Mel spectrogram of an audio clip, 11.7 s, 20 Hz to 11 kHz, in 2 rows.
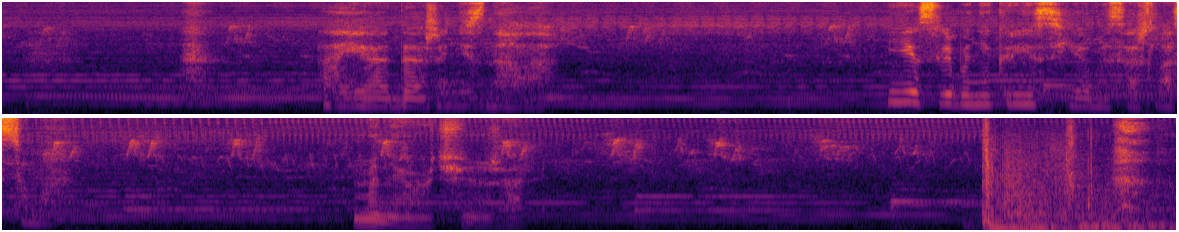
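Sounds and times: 
speech: 1.6s - 2.8s, 4.4s - 6.4s, 7.6s - 8.6s
gunfire booming from a passing cruiser at sea: 10.8s - 11.7s.

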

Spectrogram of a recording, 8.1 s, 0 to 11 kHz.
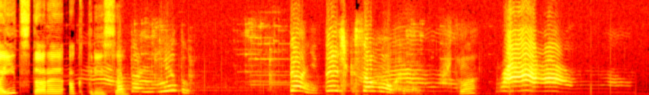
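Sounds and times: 
speech: 0.0s - 2.4s, 3.7s - 6.6s
Siamese cat meowing: 0.9s - 2.0s, 4.8s - 8.0s.

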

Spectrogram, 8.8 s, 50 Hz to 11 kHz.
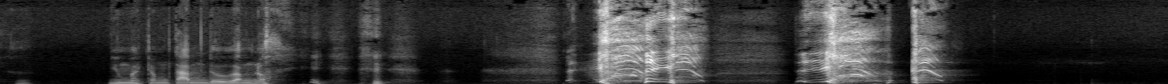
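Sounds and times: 
speech: 0.1s - 3.2s
person coughing while chanting: 4.3s - 5.4s, 6.0s - 7.3s.

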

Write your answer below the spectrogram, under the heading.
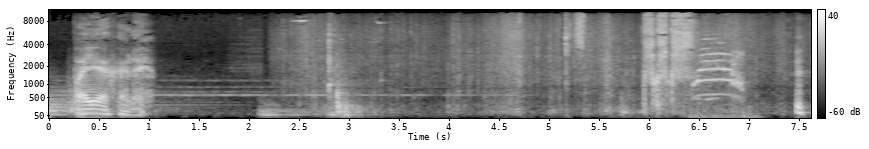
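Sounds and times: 
speech: 0.2s - 1.1s
rustling and shuffling: 2.1s - 7.6s
hungry cat meowing to be fed: 6.3s - 7.1s.

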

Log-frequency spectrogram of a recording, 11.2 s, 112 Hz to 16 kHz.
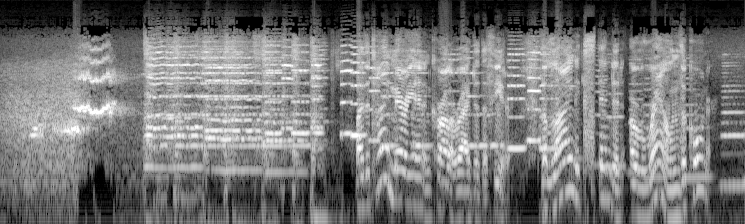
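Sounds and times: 
taxi tires squealing while pulling up: 0.0s - 3.6s
steady tonal drone: 0.0s - 6.4s
speech: 6.8s - 10.9s.

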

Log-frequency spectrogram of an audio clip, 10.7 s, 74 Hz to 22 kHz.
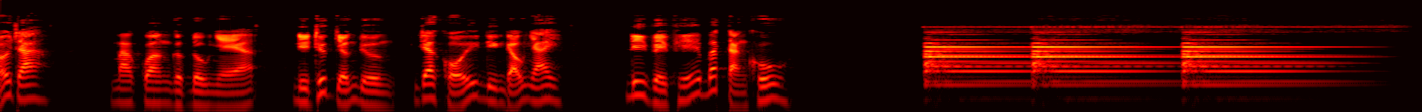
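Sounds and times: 
speech: 0.0s - 6.0s
great bells tolling from afar: 7.0s - 10.5s.

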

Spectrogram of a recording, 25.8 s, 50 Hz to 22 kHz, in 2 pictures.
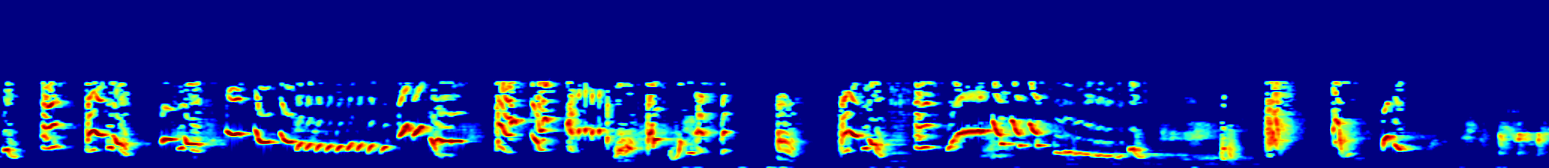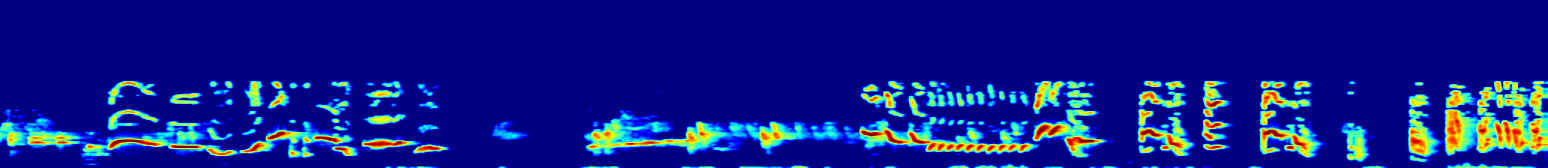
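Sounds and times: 
Oriental magpie-robin singing vigorously: 0.0s - 25.8s
faint low thumps: 5.6s - 6.7s, 16.2s - 25.8s.

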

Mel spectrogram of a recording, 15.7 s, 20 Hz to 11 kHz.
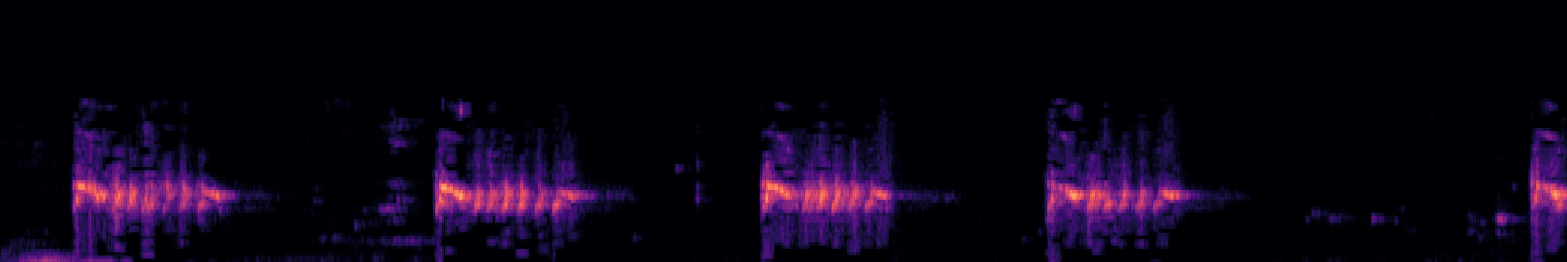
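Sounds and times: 
spotted dove cooing: 0.7s - 2.4s, 4.4s - 6.0s, 7.6s - 8.9s, 10.5s - 12.0s, 15.3s - 15.6s.

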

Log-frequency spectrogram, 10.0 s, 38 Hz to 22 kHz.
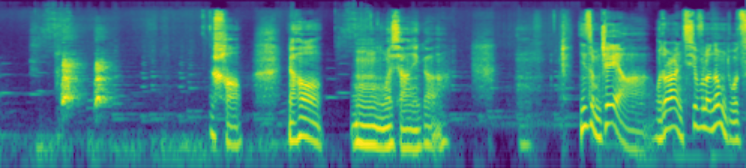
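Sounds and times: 
pet dog barking at home: 0.8s - 1.6s
speech: 2.8s - 6.0s, 7.7s - 9.9s.

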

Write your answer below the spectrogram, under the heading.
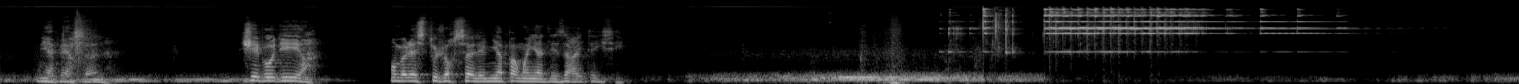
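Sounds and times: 
low rumbling: 0.0s - 3.5s, 6.4s - 10.4s
speech: 0.4s - 1.2s, 2.4s - 3.2s, 3.9s - 6.3s
small hand bell ringing: 9.4s - 13.7s.

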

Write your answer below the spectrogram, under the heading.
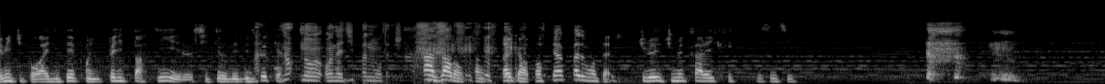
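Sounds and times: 
speech: 0.0s - 8.1s, 10.0s - 10.3s
person coughing: 2.6s - 3.0s, 4.0s - 5.3s, 9.3s - 10.2s
laughter: 2.6s - 5.5s.

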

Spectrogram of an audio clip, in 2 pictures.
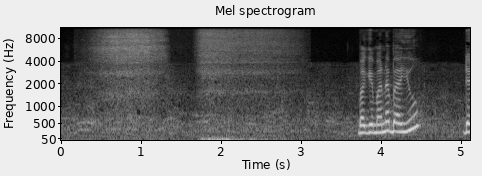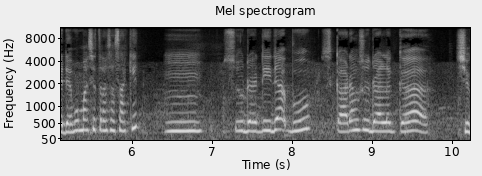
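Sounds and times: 
child taking deep breaths in through the nose: 0.2s - 3.1s
speech: 3.7s - 10.2s.

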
